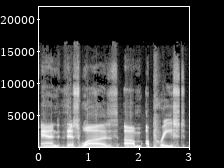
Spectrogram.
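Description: An American man hosting a talk show with casual, jokey banter, telling things in an animated, colloquial way. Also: on the low side, extremely slow, clear, resonant tone, dry recording, soft background music. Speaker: radio podcast host.

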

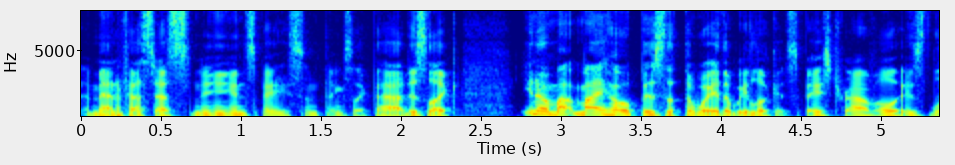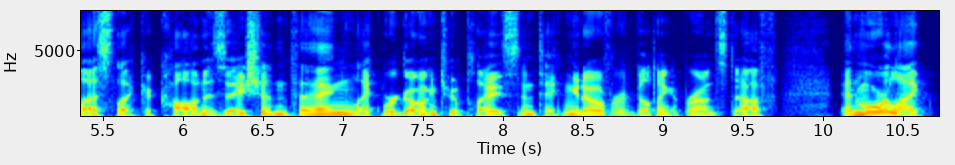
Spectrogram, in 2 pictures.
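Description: Man guest, comedy writer type, low and lively, loose rambling delivery. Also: fast talker, no echo, studio quality. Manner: rambling, self-deprecating, laughs often. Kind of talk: casual podcast chat.

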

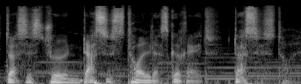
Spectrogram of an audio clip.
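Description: Lower-voiced man bantering at the gaming table. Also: fairly even intonation, normal speed, soft background music. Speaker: player in a tabletop role-playing audio show. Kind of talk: casual improvised table banter.

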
